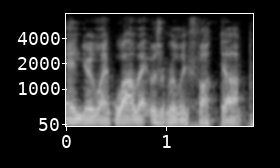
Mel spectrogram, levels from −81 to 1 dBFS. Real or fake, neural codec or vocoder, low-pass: fake; codec, 44.1 kHz, 3.4 kbps, Pupu-Codec; 7.2 kHz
